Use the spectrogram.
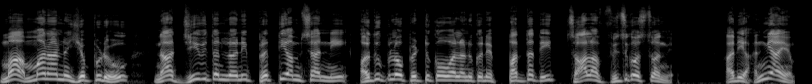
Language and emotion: Telugu, angry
